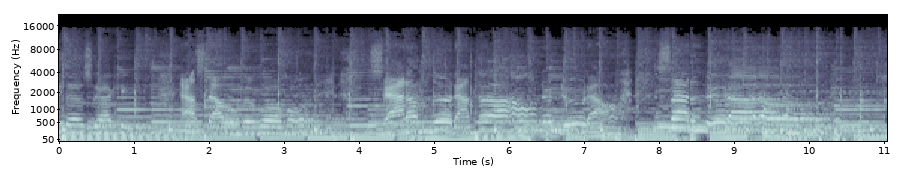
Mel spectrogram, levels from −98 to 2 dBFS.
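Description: From 8.88 s to the end there's a doubled audio track: a second, full-band copy of the audio kicks in abruptly and trails the original by roughly a third of a second, sitting a few decibels quieter. There's no decay or room colour on it, so it reads as a clean slapback rather than an echo. The likely cause is the same signal being picked up again through a slower path, or an edit that left two out-of-step copies stacked.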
